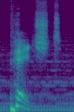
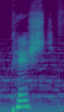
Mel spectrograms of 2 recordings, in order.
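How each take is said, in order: First: The word has a 'tch' sound before the ending. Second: The word has a plain 'sh' sound before the ending. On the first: The speaker calls it right. "Add a T and a C and an H in there. Take away the S" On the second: The speaker calls it wrong. "P I S H E D"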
